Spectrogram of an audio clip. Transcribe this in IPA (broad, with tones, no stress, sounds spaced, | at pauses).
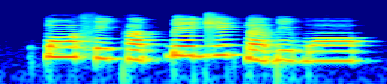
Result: k͡p ɔ̃˧ s i˨ k ã˨ p ɓ e˦ d͡ʒ e˦ k͡p ɛ̃˨ ɓ i˨ b ɔ̃˧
